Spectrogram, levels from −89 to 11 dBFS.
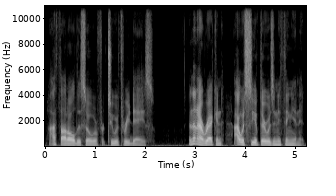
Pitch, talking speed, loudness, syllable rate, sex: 125 Hz, 265 wpm, -21 LUFS, 7.0 syllables/s, male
